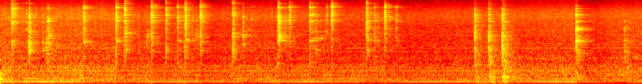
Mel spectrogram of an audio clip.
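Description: Grated beet and carrot frying quietly in a pan. Over it comes a run of sharp clicks and crackles as a spoon scrapes tomato paste out of a glass jar into the pan. The clicks come thick for about four seconds, then only a few near the end.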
